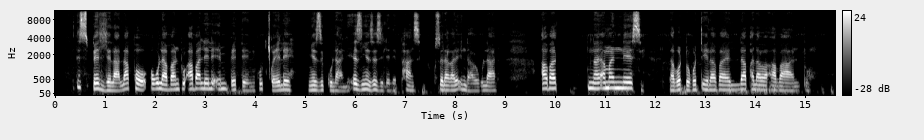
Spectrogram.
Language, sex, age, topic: North Ndebele, male, 36-49, health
